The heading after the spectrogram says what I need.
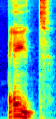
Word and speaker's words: eight: no es tan complicado vamos a omitir la la H como si no existiera obviamente no no no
